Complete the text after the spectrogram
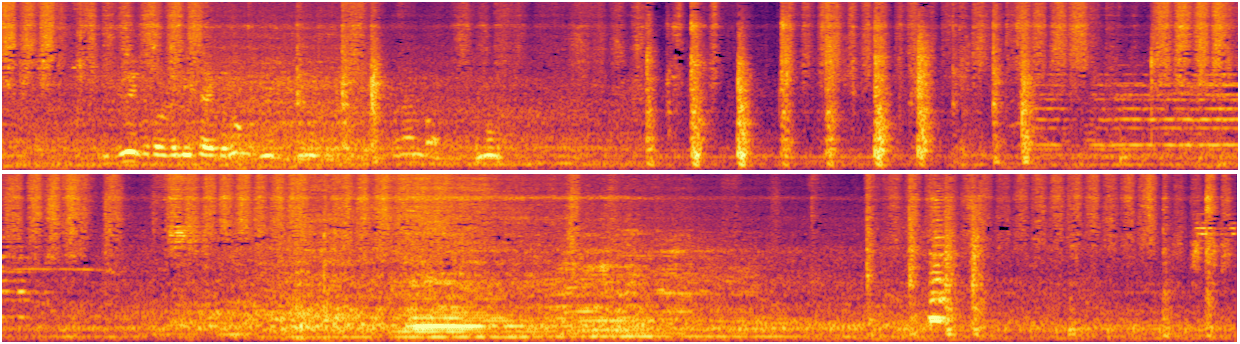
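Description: Rattan strips creak and rustle as hands weave them into a chair.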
